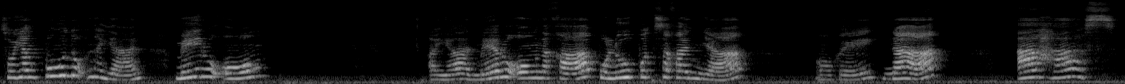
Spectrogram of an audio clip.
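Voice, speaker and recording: Woman teacher, high voice, unhurried, patient and repetitive, echoey room, a little off-mic. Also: expressive, a bit bright, recorded from a distance. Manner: patient, repeats and checks with "okay?". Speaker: Japanese teacher. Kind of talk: hiragana lesson in Tagalog mixed with English.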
